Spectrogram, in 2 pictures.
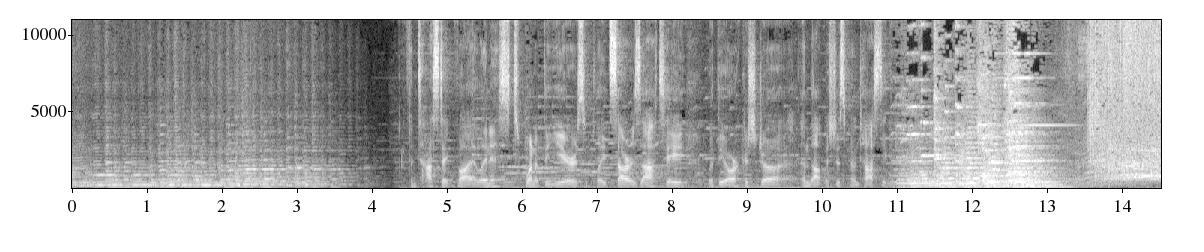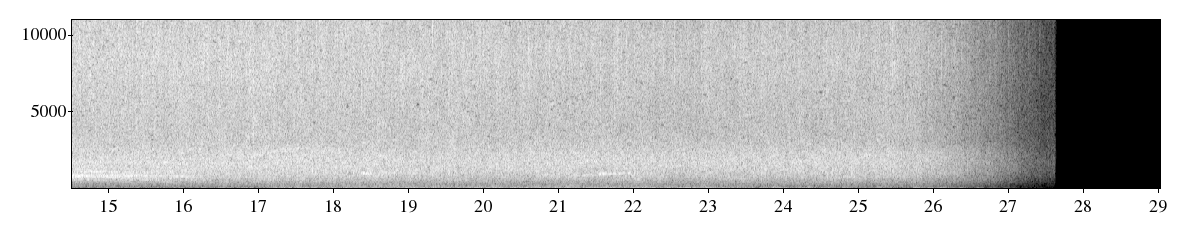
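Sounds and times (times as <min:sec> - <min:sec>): audience applauding: 0:13.4 - 0:27.2.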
